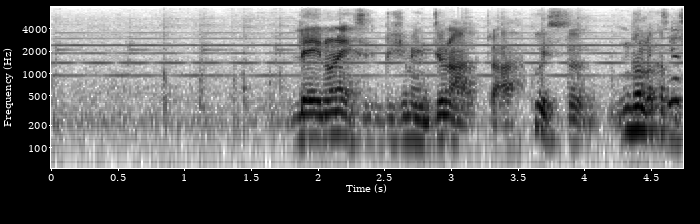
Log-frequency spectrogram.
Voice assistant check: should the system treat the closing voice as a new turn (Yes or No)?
Yes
